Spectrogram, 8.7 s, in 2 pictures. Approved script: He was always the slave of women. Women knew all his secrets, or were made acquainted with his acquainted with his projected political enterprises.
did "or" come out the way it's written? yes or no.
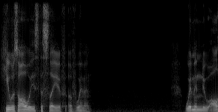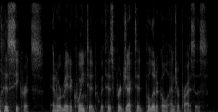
no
